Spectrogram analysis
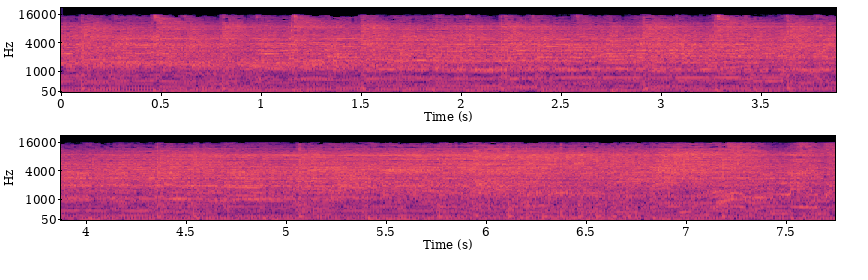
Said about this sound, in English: That was a long motherfucking scream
